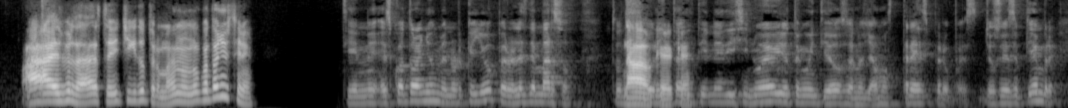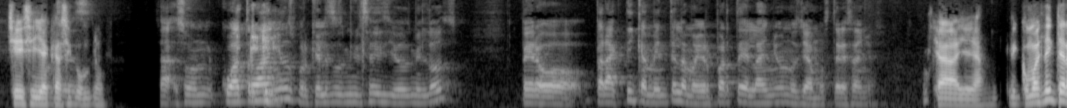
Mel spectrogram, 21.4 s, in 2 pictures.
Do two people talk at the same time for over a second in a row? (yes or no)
no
